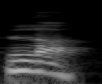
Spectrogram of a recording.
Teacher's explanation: पार्श्व माने क्या होता है, बगल में, यानी ऐसी ध्वनि जिनका उच्चारण करते समय वायु दोनों तरफ से निकले उसे हम पार्श्विक ध्वनि कहते हैं।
